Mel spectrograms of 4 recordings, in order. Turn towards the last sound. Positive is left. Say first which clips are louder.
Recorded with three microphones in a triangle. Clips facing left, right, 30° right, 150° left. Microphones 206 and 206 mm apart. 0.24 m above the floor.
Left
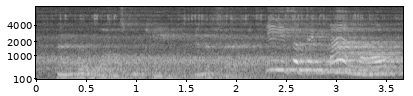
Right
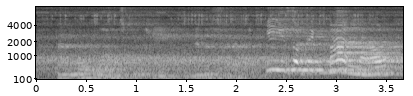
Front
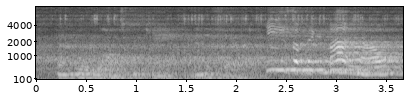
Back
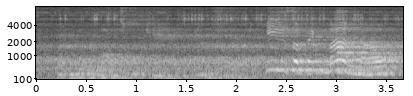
# right 1 dB, even
turn(degrees=170)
